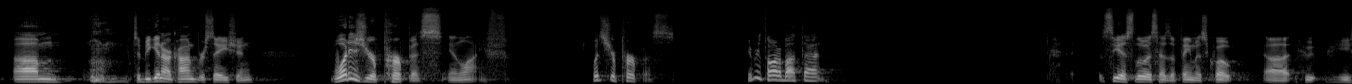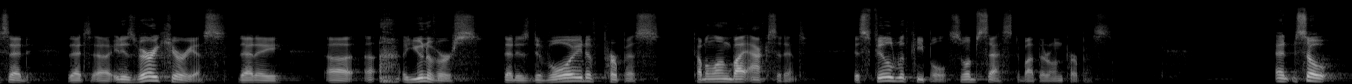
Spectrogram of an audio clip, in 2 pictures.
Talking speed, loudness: 135 wpm, -31 LUFS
